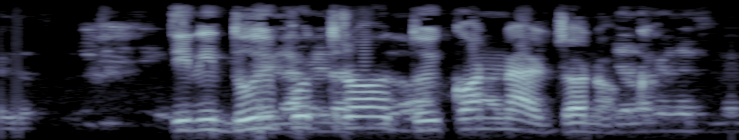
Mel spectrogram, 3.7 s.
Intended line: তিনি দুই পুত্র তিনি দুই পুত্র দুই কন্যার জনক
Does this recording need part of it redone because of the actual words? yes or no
yes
